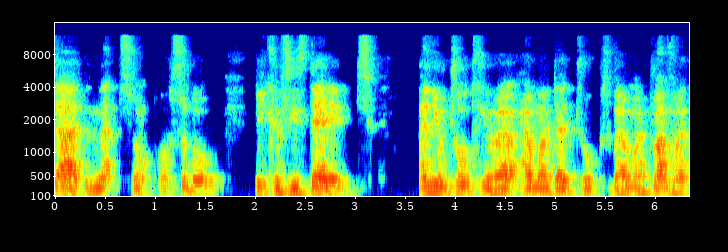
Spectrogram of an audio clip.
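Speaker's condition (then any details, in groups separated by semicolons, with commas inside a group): Cerebral palsy and dyspraxia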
